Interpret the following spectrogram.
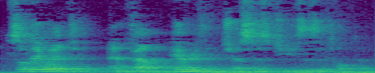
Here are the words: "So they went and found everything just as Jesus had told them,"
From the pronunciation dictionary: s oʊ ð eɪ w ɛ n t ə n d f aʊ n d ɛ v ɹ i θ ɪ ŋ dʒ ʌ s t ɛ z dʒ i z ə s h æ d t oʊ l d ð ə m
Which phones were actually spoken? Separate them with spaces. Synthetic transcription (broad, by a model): s oʊ ð eɪ w ɛ n t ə n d f aʊ n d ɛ ɹ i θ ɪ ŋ dʒ ʌ s t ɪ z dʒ i z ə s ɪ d t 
